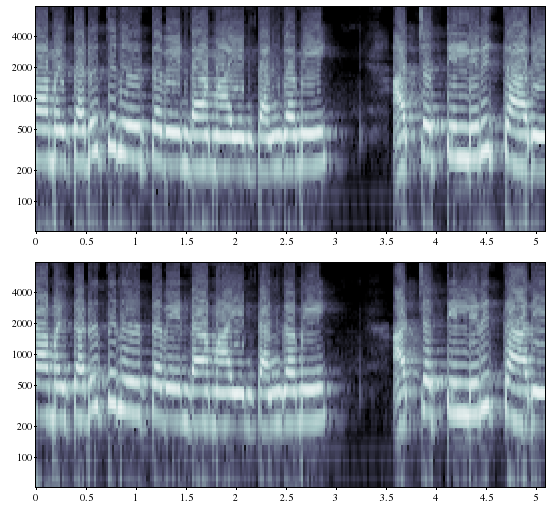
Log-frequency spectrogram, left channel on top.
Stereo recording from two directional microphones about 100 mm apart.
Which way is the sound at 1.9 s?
40° left (ahead or behind).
